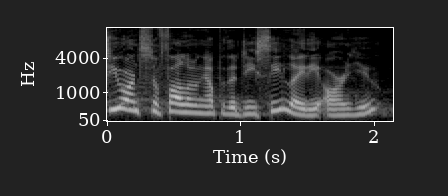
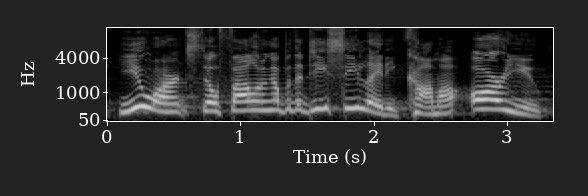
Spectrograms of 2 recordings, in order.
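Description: First: It sounds light and friendly. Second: It sounds accusing and upset.

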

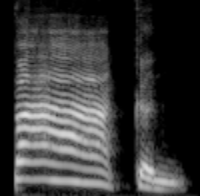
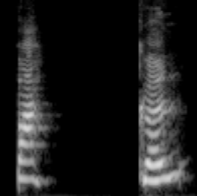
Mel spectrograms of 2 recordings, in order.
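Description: First: The first vowel is long. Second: The first vowel is short. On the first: The speaker calls it wrong. "je dis pas pakken" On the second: The speaker calls it right. "J'entends un A court parce que je dis pakken"

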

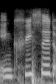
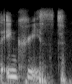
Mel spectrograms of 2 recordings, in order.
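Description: First: The ending is said as an extra syllable. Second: The ending blends in with a silent E. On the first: The speaker calls it wrong. "instead of saying increased" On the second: The speaker calls it right. "These both have a silent E here"

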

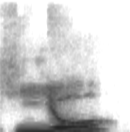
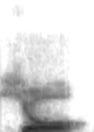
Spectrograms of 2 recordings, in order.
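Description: First: An extra 'ee' vowel comes between h and yo. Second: The h glides straight into yo, no extra vowel. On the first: The speaker calls it wrong. "there were a couple of times you went hyo" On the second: The speaker calls it right. "but it's hyo. It's H yo. There's no E sound"

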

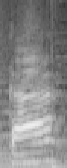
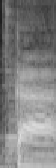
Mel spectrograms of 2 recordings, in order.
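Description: First: The pitch rises higher, then drops down. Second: The pitch drops a little lower. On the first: "lên nữa rồi nhảy xuống" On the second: "xuống một phất"

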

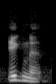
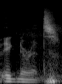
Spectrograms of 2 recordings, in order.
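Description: First: The word is clipped short in a Southern accent. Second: The word is said in full in standard form.

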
